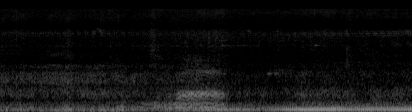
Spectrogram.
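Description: A sheep bleats once, briefly and faintly, about two seconds in. A low steady hum comes up near the end.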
